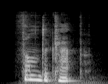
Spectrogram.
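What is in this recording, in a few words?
"thunderclap", British English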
